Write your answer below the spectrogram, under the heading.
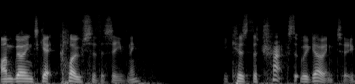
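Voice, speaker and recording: A man with a British accent and a fairly high-pitched voice. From Britain. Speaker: video game streamer. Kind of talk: casual live-stream chat. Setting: live stream with webcam.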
